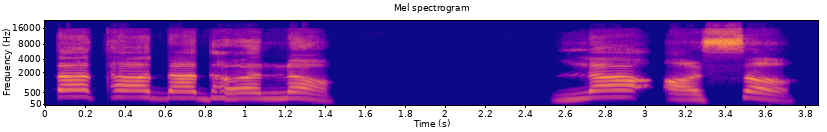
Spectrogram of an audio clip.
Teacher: यह व्यंजन दंत्य कहलाते हैं।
